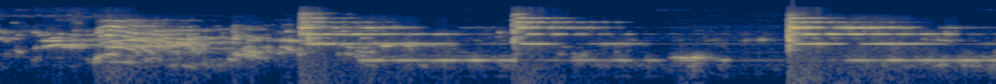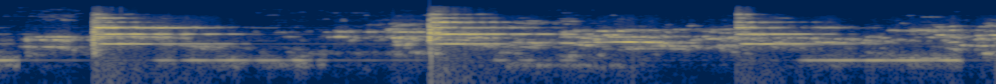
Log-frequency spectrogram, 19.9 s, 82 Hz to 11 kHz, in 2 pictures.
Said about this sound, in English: as we toll the bell 10 times out of respect to the late Brian Pillman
